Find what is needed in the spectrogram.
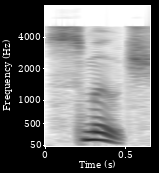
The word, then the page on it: smooch: noun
